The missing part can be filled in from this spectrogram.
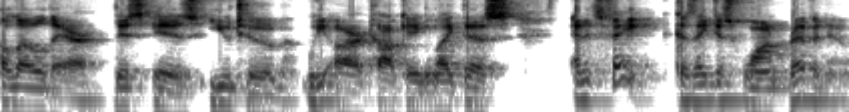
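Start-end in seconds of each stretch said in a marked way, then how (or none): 0.0-3.3 synthetic, robotic text-to-speech narration voice. Speaker mocks phony YouTube videos that use an auto voice, robotic auto voice. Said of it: "like auto voice".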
